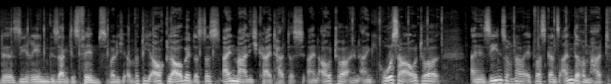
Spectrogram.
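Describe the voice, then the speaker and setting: A man in reflective spontaneous conversation, searching for his words and seeking agreement. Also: on the low side. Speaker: interviewee recalling an author.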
